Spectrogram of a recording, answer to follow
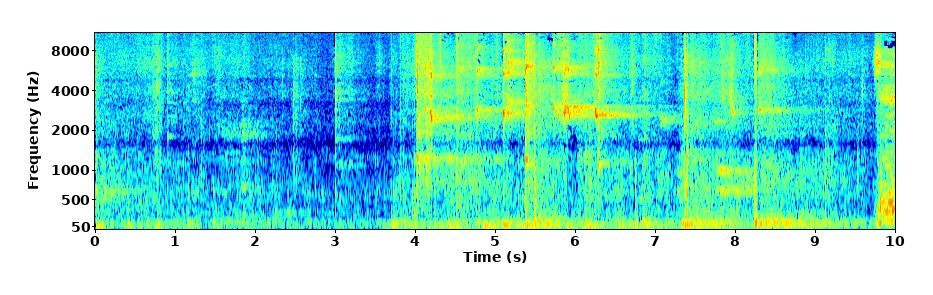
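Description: Badminton rally: rackets striking the shuttlecock, about half a dozen sharp hits from about four seconds in, spaced roughly a second or less apart, over the low thud of players' feet on the court.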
